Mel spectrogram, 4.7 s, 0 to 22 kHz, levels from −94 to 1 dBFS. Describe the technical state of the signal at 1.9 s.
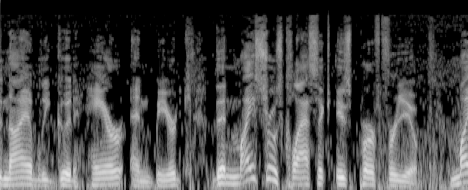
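Right after "good hair and beard", damaged data in a compressed stream hits from 1.90 to 1.94 s. The decoder misreads corrupted frames and loses sync, giving a brief blip. Under it, overdone noise removal is active. Bands near the noise estimate are pulled down hard, leaving a lowered, twinkling background.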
